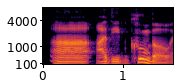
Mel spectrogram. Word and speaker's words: Antetokounmpo: familiar with Giannis Antetokounmpo, and I'm pronouncing that last name in the Nigerian way, perhaps not the way you've heard it before, but Giannis had made clear, now this is Nigerian pronunciation, not the Greek pronunciation.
